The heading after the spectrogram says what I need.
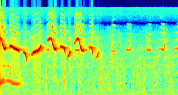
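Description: A female Chinese hwamei gives loud, slurred, rising and falling whistles for two seconds, then softer short chirps about twice a second.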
